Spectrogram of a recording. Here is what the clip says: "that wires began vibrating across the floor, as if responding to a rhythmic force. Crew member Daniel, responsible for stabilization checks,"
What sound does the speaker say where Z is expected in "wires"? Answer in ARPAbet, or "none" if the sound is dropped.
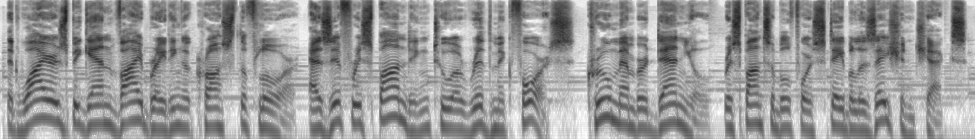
Z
